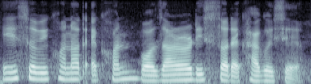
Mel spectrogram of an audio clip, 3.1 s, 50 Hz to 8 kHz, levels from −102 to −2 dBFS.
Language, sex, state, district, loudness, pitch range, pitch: Assamese, female, Assam, Sonitpur, -18 LUFS, 140-175 Hz, 160 Hz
